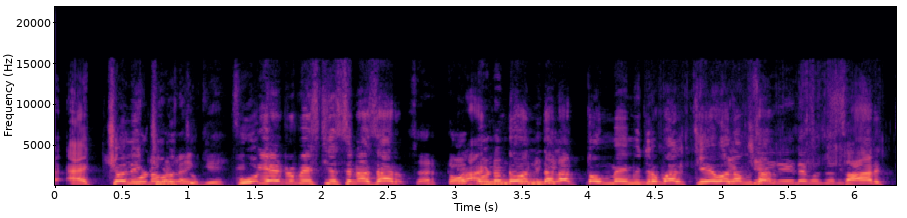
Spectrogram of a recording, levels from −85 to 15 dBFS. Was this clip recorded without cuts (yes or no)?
no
